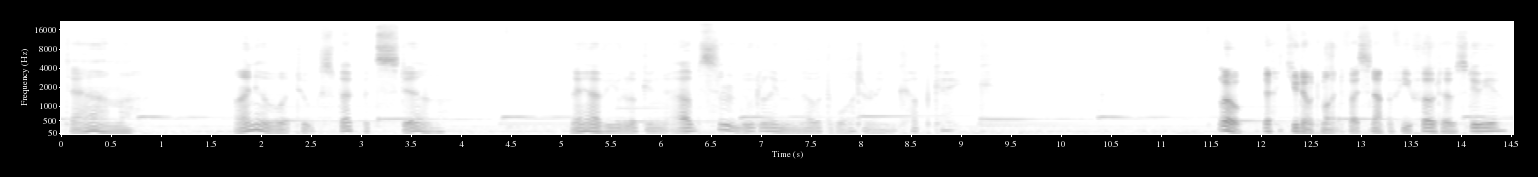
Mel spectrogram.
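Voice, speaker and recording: A smug, sardonic male vampire, acted by a man in an audio roleplay. His voice sits at a middling male pitch and is thick with gravelly fry. He drawls teasing taunts straight at the listener, with music playing underneath. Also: measured pace, long pauses, natural voice. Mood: teasing, gloating. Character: smug, sardonic male vampire gloating over a captive hunter. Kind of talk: scripted audio roleplay monologue addressed to the listener.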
